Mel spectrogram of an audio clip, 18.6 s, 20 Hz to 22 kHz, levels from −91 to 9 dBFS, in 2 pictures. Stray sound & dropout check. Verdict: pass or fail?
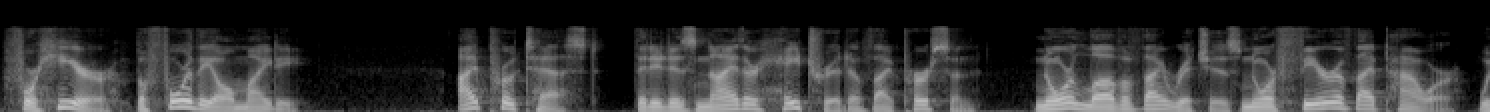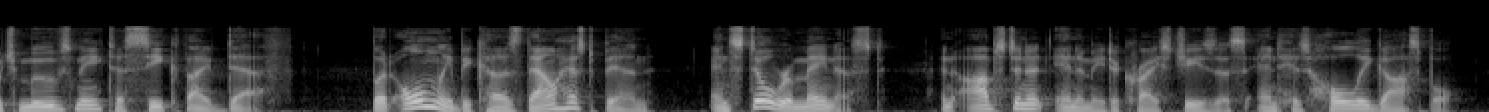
pass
